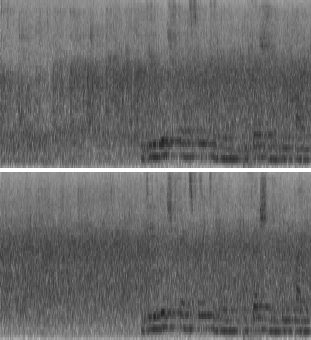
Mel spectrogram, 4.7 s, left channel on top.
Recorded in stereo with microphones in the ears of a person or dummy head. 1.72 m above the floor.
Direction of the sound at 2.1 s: 10° right (ahead or behind).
